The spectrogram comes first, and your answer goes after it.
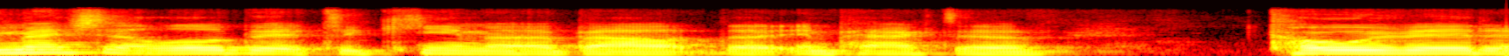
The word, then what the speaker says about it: Takima: east line public schools welcome to keema am i saying it correctly yes you are thank you okay glad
